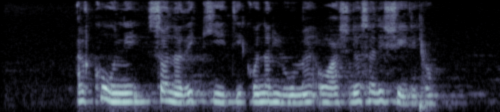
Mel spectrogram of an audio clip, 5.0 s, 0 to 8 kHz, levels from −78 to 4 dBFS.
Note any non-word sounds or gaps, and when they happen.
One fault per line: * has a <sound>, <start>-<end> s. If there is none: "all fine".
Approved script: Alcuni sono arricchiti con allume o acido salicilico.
all fine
